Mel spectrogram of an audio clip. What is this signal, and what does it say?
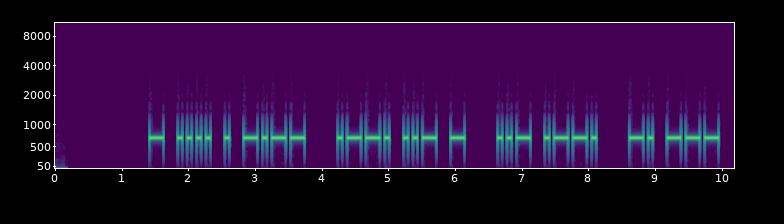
Morse code, heard as a keyed tone, about 17 wpm, 700 Hz. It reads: THEY PUT UP NO
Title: Sentences from Top 1600 Words 17wpm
